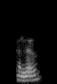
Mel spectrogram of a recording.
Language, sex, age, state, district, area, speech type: Urdu, female, 30-45, Delhi, East Delhi, urban, conversation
